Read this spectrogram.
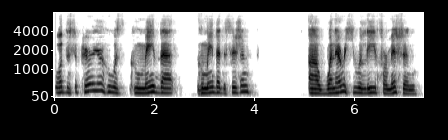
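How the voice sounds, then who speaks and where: This thirtysomething man, a guest on a podcast, has a voice that sits high and moves at normal speed, without room sound. He chats casually, stumbling into restarts and laughing nervously, and the audio is tinny like a phone call.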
